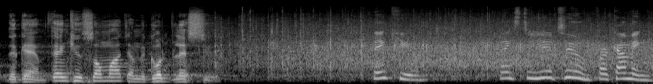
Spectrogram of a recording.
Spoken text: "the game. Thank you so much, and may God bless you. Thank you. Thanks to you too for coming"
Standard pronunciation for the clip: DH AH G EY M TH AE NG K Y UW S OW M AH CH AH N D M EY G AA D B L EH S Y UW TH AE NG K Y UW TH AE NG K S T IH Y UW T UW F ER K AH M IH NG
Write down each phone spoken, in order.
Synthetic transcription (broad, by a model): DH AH G EY M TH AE NG K Y UW S OW M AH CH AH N G AA D B L EH S Y UW TH AE NG K Y UW TH AE NG K S T IH Y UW T UW F ER K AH M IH NG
